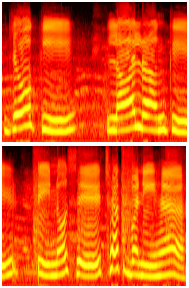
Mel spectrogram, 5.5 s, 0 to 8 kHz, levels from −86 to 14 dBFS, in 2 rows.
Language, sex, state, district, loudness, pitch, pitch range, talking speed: Hindi, female, Punjab, Pathankot, -10 LUFS, 275 Hz, 250-310 Hz, 110 wpm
